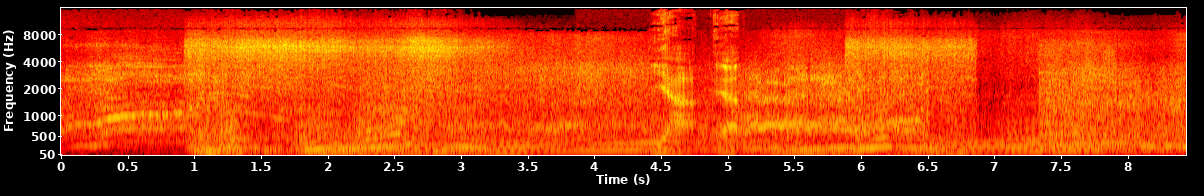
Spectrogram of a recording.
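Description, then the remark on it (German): A montage of Ferrari sports car engine sounds: engines starting, loud revving that climbs and falls in pitch, roaring accelerations and a brief tire squeal, cut together in abrupt segments, with a short spoken word near the start. “Also sagen wir mal Motor-Collage.”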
